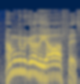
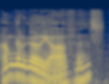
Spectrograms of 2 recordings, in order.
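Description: First: The pitch stays level on the last syllables. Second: The pitch dips down on the last syllables. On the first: "He wouldn't say" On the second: "He'd go down on his last couple of syllables"

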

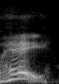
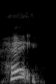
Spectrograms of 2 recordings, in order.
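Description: First: The greeting sounds warm and lively. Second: The greeting sounds cool and flat.

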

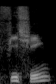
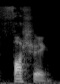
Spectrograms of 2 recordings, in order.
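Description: First: The first vowel sounds like 'ih'. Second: The first vowel sounds like 'uh'. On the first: "that's Australian" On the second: "in New Zealand it's a U"

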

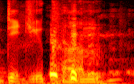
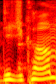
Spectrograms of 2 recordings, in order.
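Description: First: It is asked in an angry, accusing tone. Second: It is asked in a kind, caring tone.

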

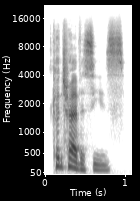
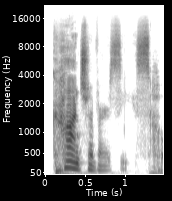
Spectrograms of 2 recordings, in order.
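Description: First: It is said in a British accent. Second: It is said in an American accent.

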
